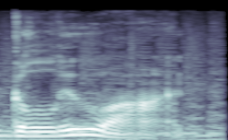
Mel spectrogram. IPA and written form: ˈɡluːɒn (gluon)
